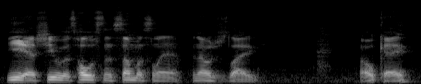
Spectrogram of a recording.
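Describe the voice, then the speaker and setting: A young man co-hosting a casual chat, easygoing and agreeable, often trailing off softly. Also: sits low, normal speed. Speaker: podcast co-host.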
